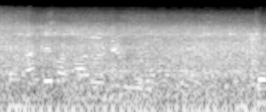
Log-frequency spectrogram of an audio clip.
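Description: Busy outdoor noise: an engine running steadily under the chatter of a crowd, with no single event standing out.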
